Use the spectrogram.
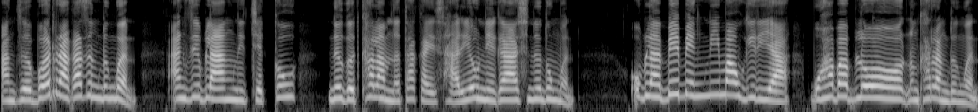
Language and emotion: Bodo, angry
